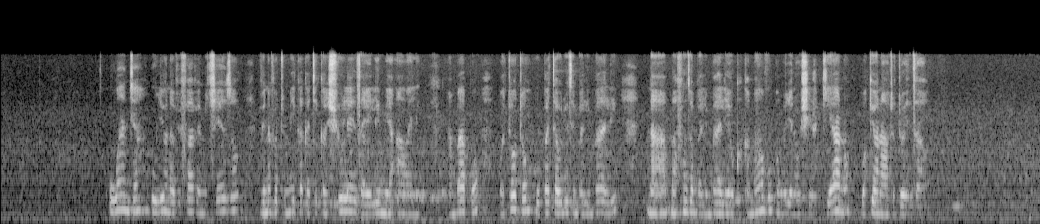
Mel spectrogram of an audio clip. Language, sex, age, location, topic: Swahili, female, 18-24, Dar es Salaam, education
